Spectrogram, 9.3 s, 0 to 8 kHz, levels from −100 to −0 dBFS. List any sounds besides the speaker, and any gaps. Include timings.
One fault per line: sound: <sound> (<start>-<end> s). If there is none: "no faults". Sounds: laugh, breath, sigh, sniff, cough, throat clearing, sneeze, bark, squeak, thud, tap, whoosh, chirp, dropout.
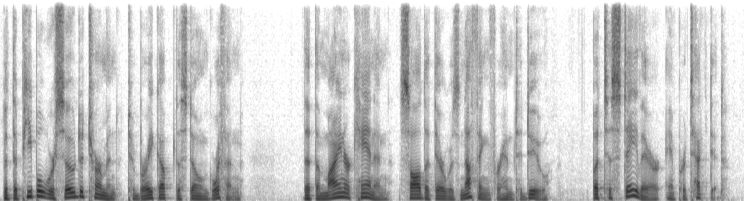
no faults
